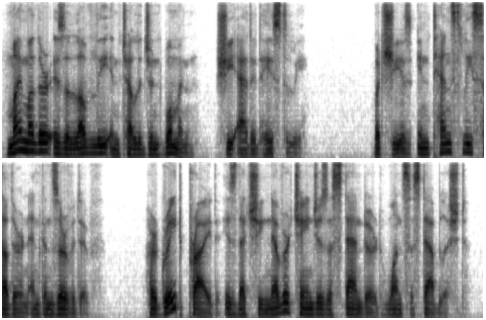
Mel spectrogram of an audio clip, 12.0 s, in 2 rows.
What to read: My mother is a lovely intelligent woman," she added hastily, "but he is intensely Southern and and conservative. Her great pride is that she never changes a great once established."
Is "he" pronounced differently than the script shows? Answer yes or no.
yes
